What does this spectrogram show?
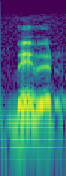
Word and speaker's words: Weber: Bueno, el de arriba, Weber primero, Weber o Weber, ¿eh? Se pronuncia Weber en americano, en alemán, pero Weber también lo escribimos.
